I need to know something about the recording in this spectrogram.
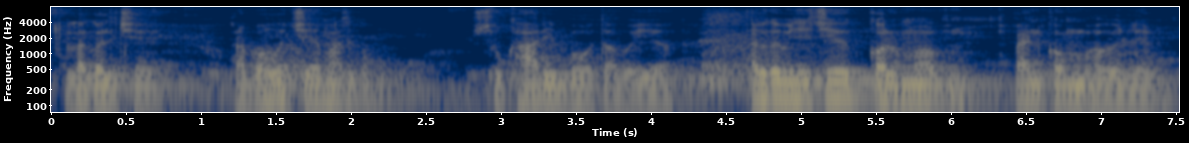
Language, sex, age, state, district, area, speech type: Maithili, male, 18-30, Bihar, Darbhanga, rural, spontaneous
